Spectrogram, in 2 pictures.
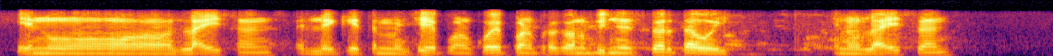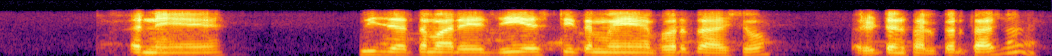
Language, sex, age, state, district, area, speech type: Gujarati, male, 30-45, Gujarat, Rajkot, rural, conversation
